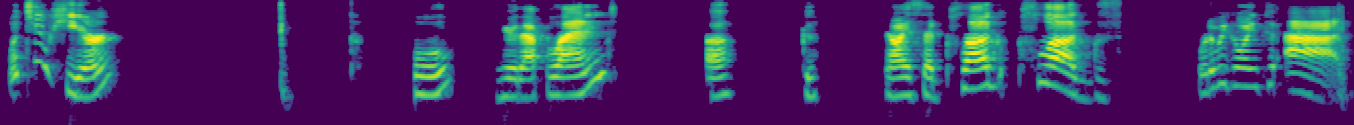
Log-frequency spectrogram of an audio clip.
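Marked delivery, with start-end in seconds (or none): 2.1-3.4 "P-L" as isolated sounds, p then ull; sounded out. Shown as a demonstration. Teacher asks what children hear, sounded out. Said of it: "So let's tap it out". 5.3-6.1 "U-G" as separate sounds, uh then g; sounded out. Shown as a demonstration. Teacher finishes tapping out plug, sounded out. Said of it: "So let's tap it out".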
